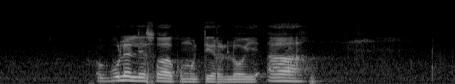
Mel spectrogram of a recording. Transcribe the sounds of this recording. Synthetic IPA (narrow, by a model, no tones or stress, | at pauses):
βulalɪʂakʼʊmʊtʼiɾ̤ilojiʔa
